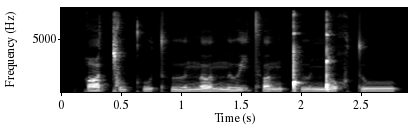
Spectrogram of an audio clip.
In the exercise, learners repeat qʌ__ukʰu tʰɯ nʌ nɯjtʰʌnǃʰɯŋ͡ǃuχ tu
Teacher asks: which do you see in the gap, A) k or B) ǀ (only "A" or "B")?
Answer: B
